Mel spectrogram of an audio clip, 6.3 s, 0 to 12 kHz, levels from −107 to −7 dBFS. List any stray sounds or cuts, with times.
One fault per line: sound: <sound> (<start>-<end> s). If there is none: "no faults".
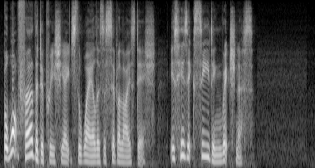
no faults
